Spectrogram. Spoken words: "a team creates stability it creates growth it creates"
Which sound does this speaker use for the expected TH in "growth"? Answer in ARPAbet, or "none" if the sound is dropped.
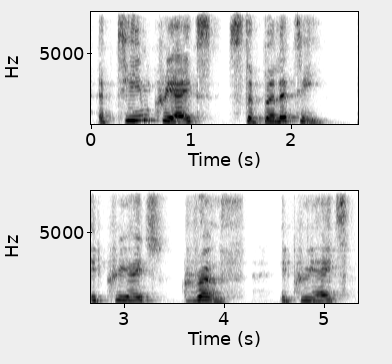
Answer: TH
